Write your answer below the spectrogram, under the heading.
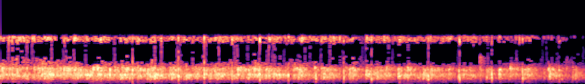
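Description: A crowd applauding steadily, dense overlapping claps forming a continuous bright wash with scattered sharper individual claps, sustained at an even loudness for several seconds with no voices.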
